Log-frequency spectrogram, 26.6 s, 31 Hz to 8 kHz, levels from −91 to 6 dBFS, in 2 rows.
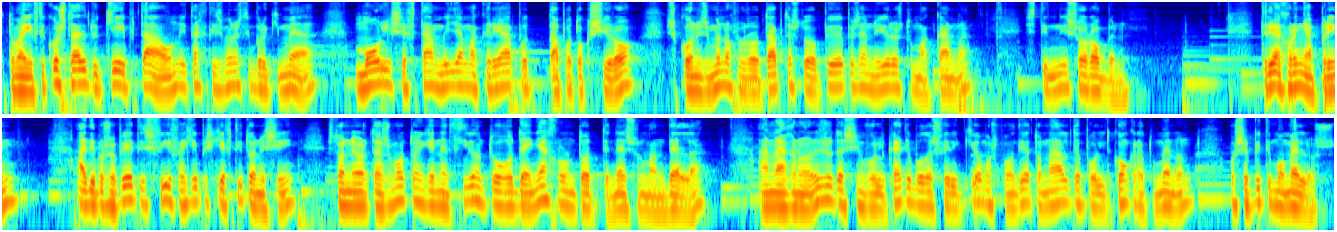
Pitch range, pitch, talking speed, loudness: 95-125 Hz, 110 Hz, 135 wpm, -21 LUFS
